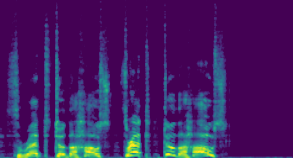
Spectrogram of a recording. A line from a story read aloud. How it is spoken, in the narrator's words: Barley whimpered, whining and barking in turn, yelling to anyone who could hear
